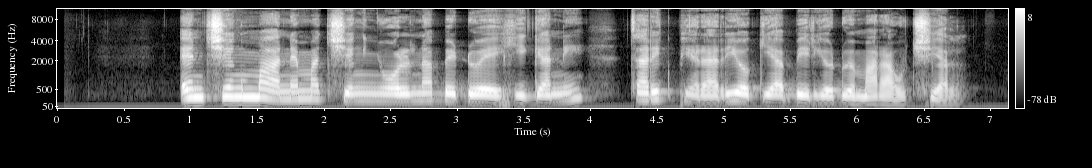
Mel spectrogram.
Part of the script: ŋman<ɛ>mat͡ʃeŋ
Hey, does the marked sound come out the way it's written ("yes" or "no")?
yes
